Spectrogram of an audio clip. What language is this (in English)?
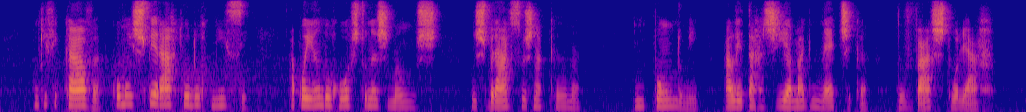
Portuguese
